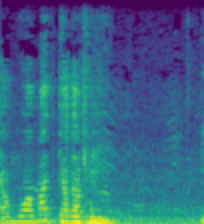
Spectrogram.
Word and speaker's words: Mohammad: dire il n'a qu' répéter après faut dire Mohammad tu laisses passer le vent Mohammad il va prononcer il y en a qui dit non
